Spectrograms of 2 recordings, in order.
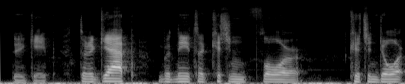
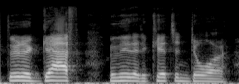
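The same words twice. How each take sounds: First: Tripping over the words; halting, fumbling read; stumbling misread. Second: Said in the usual way. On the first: Real, not acted. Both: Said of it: "I can't fucking read this".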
